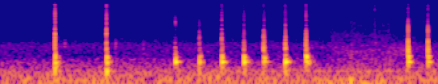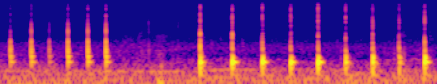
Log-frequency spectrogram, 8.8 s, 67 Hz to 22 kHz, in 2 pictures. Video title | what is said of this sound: 6 Watermelon Growing Mistakes To Avoid 🍉 | Has a bit of a hollow sound.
